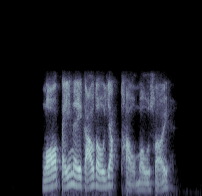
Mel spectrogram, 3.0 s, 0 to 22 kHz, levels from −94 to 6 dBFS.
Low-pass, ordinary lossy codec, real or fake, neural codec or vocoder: 5.4 kHz; Opus, 16 kbps; real; none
